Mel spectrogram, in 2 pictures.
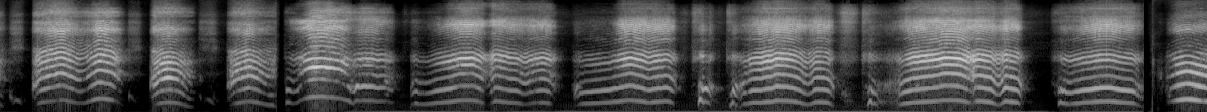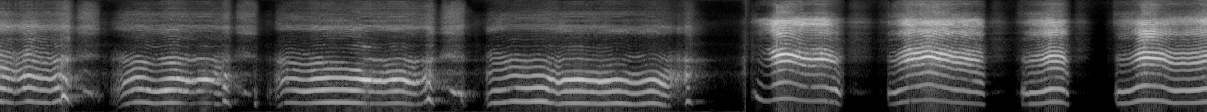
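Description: High-pitched, rhythmic newborn crying in repeated wailing bursts separated by brief breaths.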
